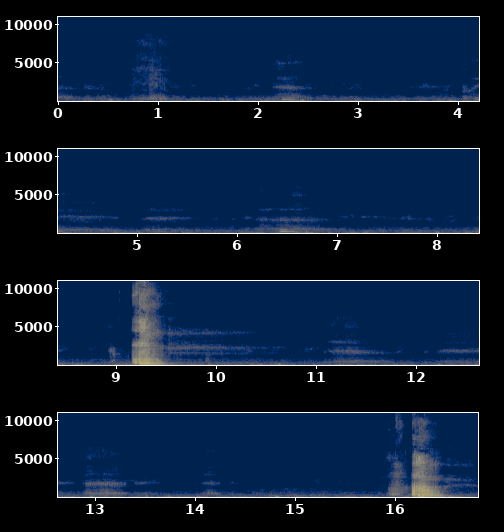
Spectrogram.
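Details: Two loud, sharp sneezes several seconds apart in a quiet room, from someone described as very snotty.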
